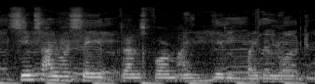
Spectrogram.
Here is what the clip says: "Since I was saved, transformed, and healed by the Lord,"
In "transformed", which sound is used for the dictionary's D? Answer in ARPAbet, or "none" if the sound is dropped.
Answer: none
